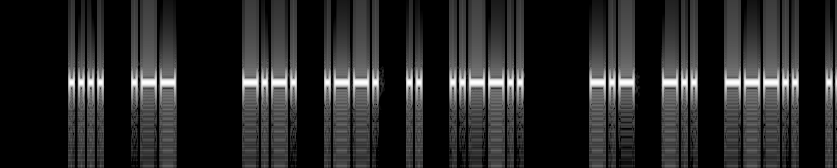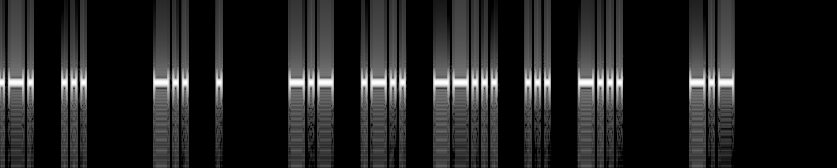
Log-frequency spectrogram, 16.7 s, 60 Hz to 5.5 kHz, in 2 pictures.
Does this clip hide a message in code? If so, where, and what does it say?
Yes: Morse code from 0.7 to 15.7 s, heard as a keyed tone, about 25 wpm, spaced as for 18 wpm, 600 Hz. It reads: HW CPI? KD8FS DE KL7SB K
